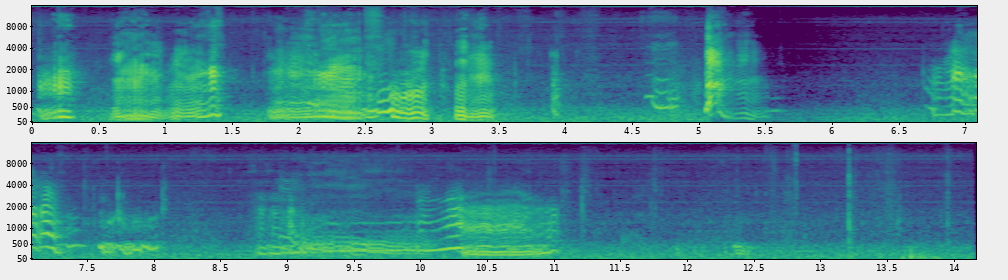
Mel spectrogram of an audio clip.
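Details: Marvin and Darla, two cats at play, with Darla making strange alien-sounding noises: loud rough growling bursts, then wavering, warbled yowls that rise and fall, with pauses and a faint room hum.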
